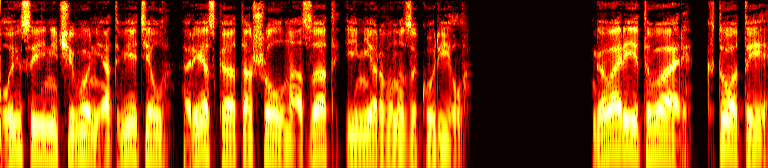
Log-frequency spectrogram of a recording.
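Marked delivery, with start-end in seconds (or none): 5.9-7.7 harsh, fierce yelled shout. A bald man interrogates a bloodied captive, shouted. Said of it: "крикнул он".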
